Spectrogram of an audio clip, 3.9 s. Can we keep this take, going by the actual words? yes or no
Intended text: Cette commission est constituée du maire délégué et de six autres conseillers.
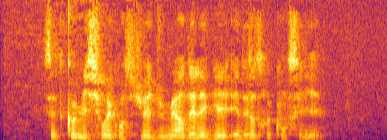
no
